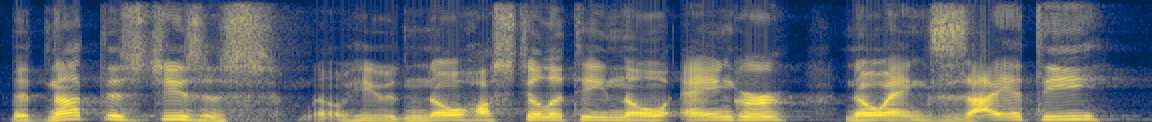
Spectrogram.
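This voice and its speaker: Speaking as Pontius Pilate, a church performer recounts events in a first-person dramatic monologue, the troubled governor justifying himself with emphatic repetition before a congregation. The man's fairly high voice is clear, resonant and fairly bright, moving at a measured pace. The large hall gives the recording a long reverb.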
